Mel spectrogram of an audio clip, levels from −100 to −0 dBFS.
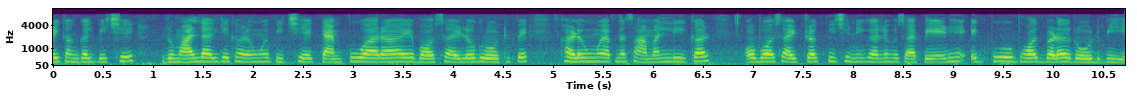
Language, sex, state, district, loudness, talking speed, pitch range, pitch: Hindi, female, Chhattisgarh, Raigarh, -16 LUFS, 235 wpm, 210-230 Hz, 220 Hz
